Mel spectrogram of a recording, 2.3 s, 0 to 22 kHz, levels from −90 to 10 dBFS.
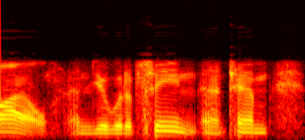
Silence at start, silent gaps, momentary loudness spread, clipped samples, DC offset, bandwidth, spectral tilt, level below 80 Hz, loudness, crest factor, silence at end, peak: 0 s; none; 5 LU; under 0.1%; under 0.1%; 4.6 kHz; -7.5 dB/octave; -58 dBFS; -19 LUFS; 18 dB; 0.05 s; 0 dBFS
